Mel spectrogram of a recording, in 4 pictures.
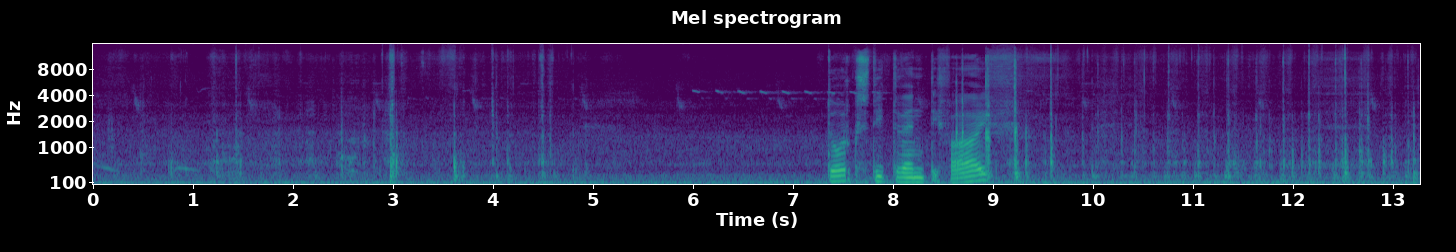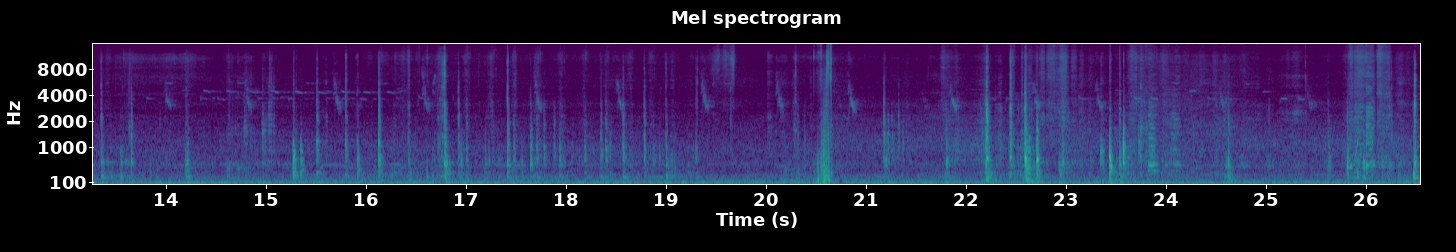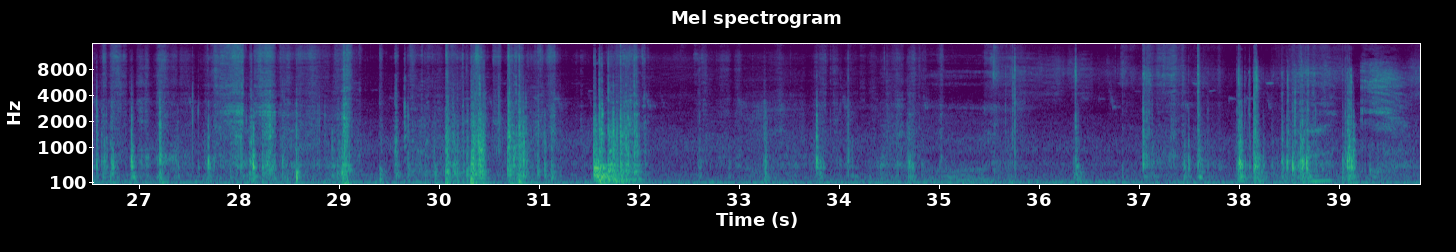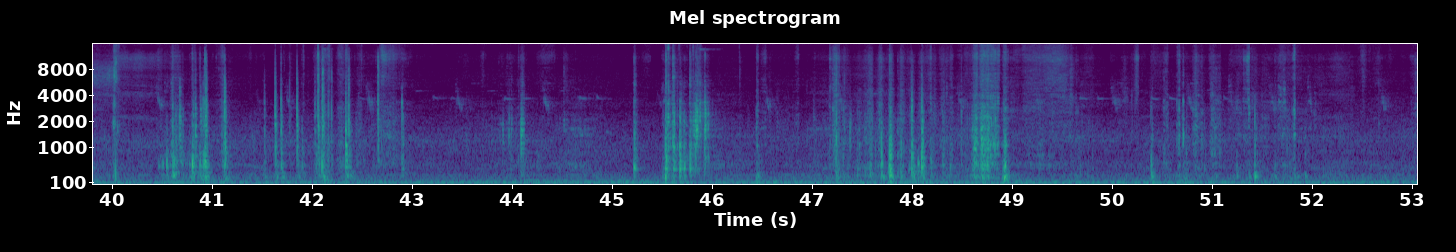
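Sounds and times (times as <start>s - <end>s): tools and parts clinking: 45.2s - 46.1s.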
